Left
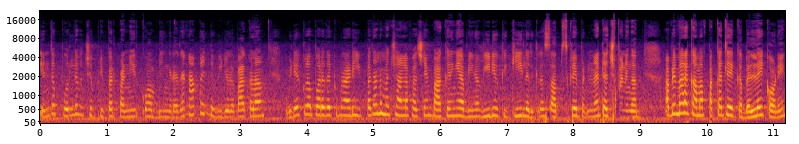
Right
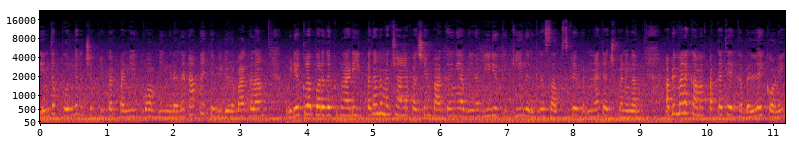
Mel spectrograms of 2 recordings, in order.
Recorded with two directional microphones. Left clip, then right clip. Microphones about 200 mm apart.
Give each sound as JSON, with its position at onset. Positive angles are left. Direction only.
{"t": 0.0, "sound": "a woman's voice", "side_deg": 40}
{"t": 2.9, "sound": "a woman's voice", "side_deg": 45}
{"t": 3.8, "sound": "a woman's voice", "side_deg": 30}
